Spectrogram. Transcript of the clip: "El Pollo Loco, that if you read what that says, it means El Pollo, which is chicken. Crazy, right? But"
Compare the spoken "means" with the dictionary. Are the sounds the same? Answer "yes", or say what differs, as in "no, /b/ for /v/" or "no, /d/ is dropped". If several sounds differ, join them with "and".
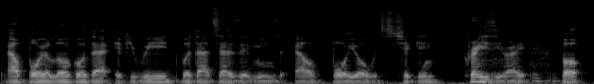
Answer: yes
